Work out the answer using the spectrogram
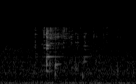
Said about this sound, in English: Yeah, you get a vacuum sealed bag, and I have all these fragile jars. You can hear this.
